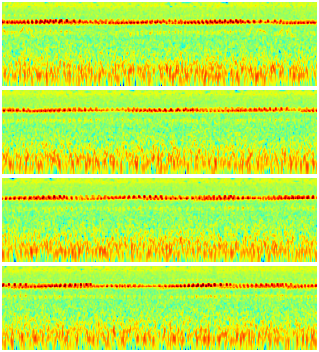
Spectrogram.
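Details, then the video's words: Nighttime crickets in a Japanese Zen rock garden beside a koi pond keep up a long, even, high-pitched pulsing chirp with small rhythmic rises in pitch, a softer lower tone, and steady low background noise. "Cricket Sounds"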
